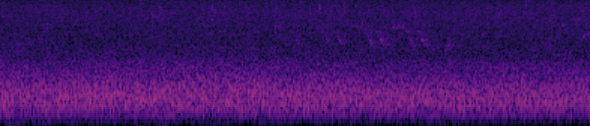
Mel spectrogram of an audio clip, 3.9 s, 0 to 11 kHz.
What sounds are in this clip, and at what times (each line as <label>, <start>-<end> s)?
MacGillivray's Warbler song, 2-4 s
